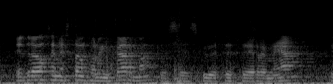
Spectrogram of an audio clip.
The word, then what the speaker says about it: CCRMA: Él trabaja en Stanford en CARMA, que se escribe CCRMA, que es el Center for Computer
